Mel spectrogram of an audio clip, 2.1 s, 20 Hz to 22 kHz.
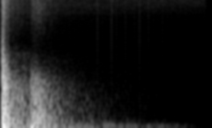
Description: distant gun 105mm howitser; WAR

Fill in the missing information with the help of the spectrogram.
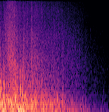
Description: destroy boom; WAR

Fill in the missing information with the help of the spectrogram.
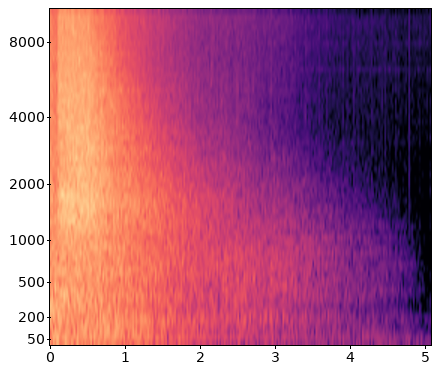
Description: distant tank destroyed; WAR

